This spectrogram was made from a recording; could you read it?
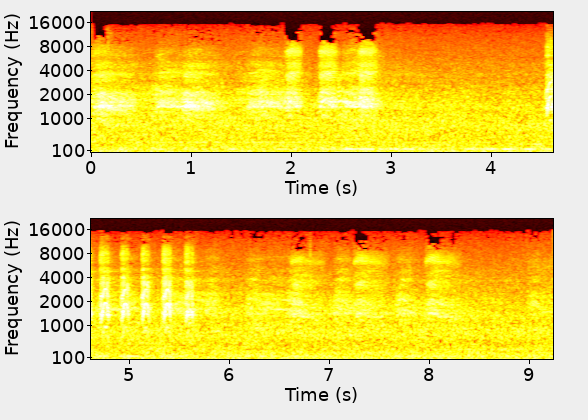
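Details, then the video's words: Crow making an unusual call: bursts of harsh, rapid clicking or rattling notes, several quick pulses in each series, over a steady low rumble of background noise. "Crow making unusual call"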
